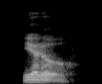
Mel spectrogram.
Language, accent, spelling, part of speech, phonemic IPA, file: French, France, et alors, interjection, /e a.lɔʁ/, LL-Q150 (fra)-et alors.wav
- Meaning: 1. and then? (asking for further explanation) 2. so what?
